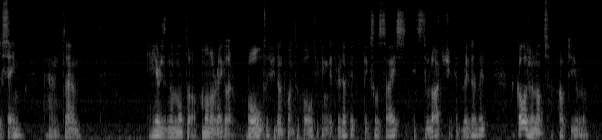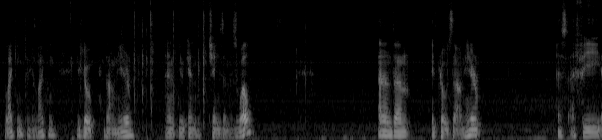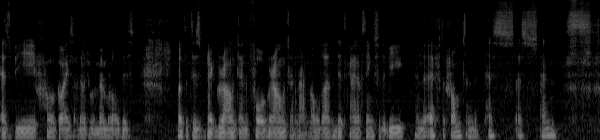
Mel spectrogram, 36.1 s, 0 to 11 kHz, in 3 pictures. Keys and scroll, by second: 13.4 Right, 14.0 Right, 14.1 Right, 14.2 Right, 14.3 Right, 14.4 Right, 14.5 Right, 14.7 Right, 14.9 Right, 15.3 Right, 15.9 Right.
